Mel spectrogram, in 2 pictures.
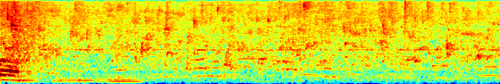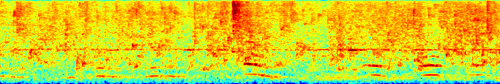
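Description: Whirlpool bathtub jets running, water churning and bubbling steadily, with a faint steady high whine underneath.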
